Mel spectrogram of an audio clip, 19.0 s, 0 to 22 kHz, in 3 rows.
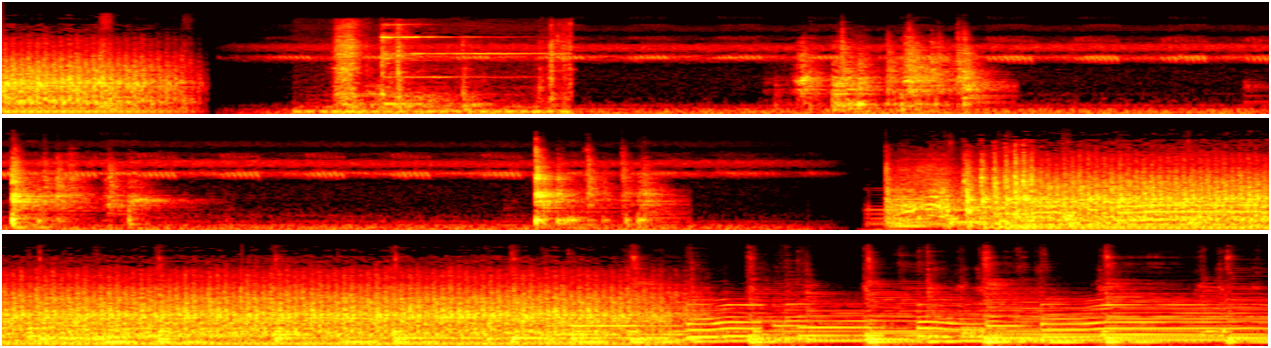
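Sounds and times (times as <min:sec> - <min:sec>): insects trilling: 0:01.1 - 0:02.0, 0:02.8 - 0:10.6.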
